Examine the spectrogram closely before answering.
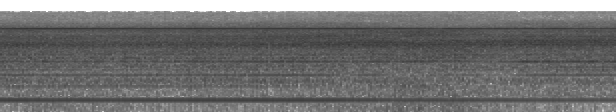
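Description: Wood router serving as the spindle of a homemade CNC machine, running at high speed while its bit carves lettering into a wooden board: a steady high whine over an even hiss.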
